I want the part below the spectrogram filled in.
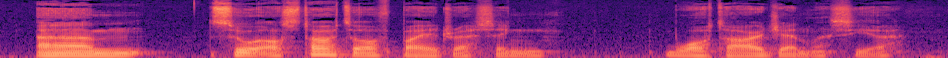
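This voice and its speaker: A man with a Scottish accent in a very clean recording, silent in the background. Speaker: carnivorous plant grower and presenter. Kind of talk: presentation lecture. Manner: hesitant, many fillers.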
